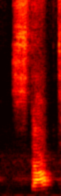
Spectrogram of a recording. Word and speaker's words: stopped: word the word stopped stopped has that T sound this one here teeth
